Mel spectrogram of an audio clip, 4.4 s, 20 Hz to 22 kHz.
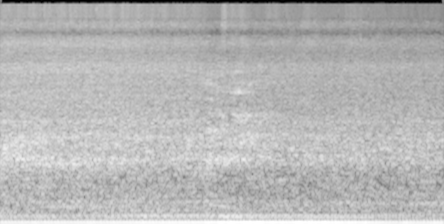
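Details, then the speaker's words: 1999 Nissan Silvia S15 Spec R, SR engine, with Blitz muffler, idling: steady, deep, even thrum with no knocks, misses or whine, typical SR sound. Normal idle. "battery engine started up fine as you saw there's no weird sound sounds like your uh typical Sr engine"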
